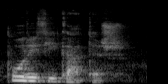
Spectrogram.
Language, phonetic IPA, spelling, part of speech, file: Polish, [ˌpurɨfʲiˈkatɛʃ], puryfikaterz, noun, Pl-puryfikaterz.ogg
